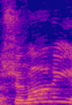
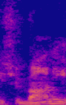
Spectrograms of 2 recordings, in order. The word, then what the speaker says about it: Schiavone: Schiavone, I thought, was an excellent announcer.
